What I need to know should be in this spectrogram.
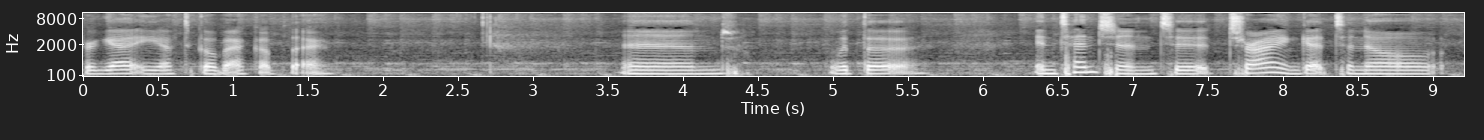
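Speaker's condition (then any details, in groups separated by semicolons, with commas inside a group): No condition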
